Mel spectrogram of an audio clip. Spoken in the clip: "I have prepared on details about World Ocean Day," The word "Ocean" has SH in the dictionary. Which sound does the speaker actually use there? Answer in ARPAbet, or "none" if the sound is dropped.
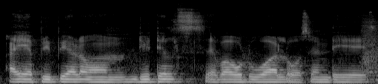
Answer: S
